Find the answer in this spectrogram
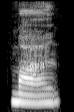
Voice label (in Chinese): "满", Chinese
